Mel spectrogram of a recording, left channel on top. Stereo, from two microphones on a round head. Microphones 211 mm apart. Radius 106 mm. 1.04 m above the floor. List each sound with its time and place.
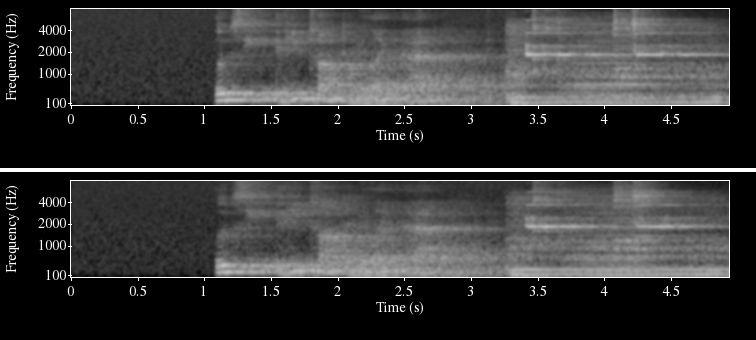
1.1 s a man speaking: 80° left, 3.5 m; by 3.2 s 55° left (ahead or behind), 0.7 m
3.3 s a microwave: 50° left (ahead or behind), 2.5 m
